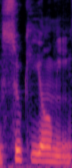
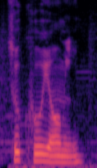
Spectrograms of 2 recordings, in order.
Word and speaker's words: Tsukuyomi: Somebody is gonna keep saying Tsukiyomi on the internet until people forget what Naruto is. Let's do this one last time. Okay. Tsukuyomi. Based on Tsukuyomi no Mikoto.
